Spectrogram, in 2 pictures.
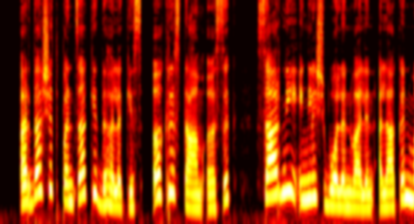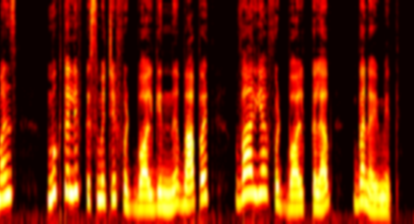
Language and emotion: Kashmiri, neutral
